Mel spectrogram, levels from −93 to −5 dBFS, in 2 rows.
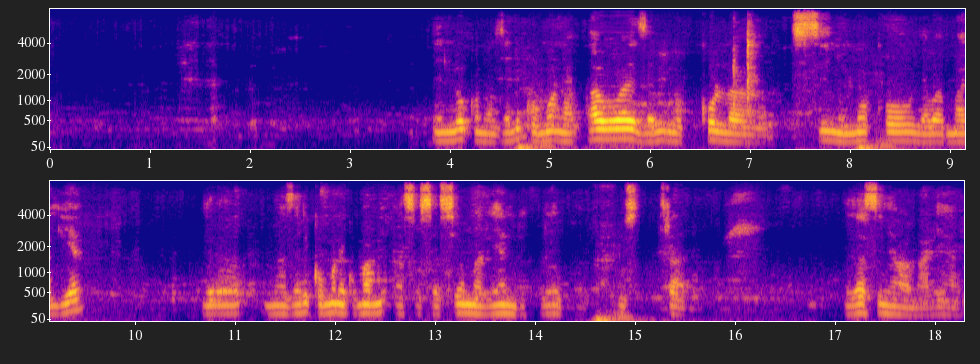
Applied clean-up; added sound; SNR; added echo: neural separator model SepFormer DNS4.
